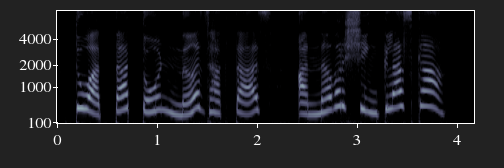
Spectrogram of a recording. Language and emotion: Marathi, disgusted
